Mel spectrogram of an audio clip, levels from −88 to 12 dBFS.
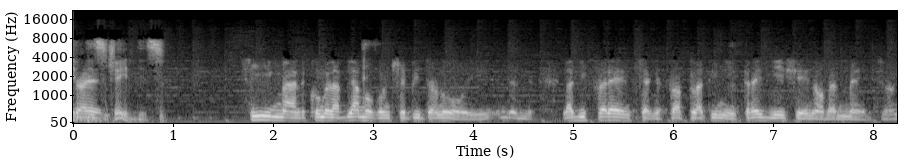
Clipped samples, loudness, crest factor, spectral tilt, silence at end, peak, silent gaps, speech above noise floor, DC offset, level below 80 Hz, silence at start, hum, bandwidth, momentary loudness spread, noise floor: under 0.1%; -14 LUFS; 14 dB; -5 dB/octave; 0 s; 0 dBFS; none; 29 dB; under 0.1%; -46 dBFS; 0 s; none; 8.4 kHz; 10 LU; -43 dBFS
